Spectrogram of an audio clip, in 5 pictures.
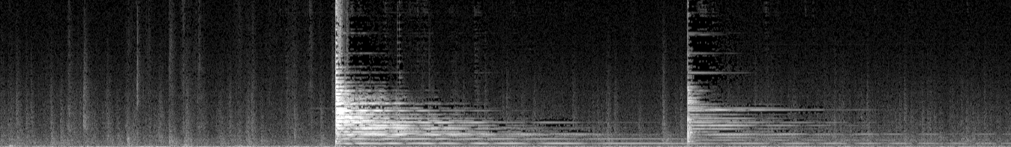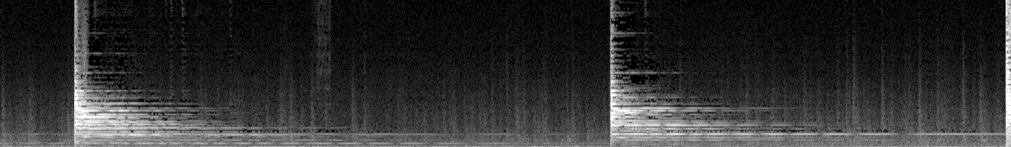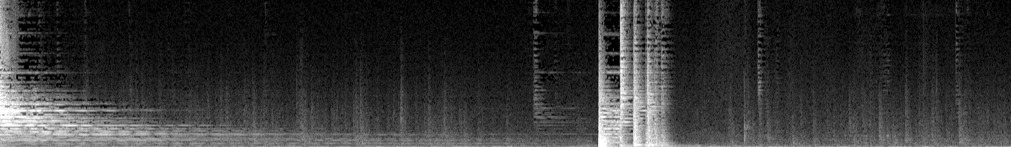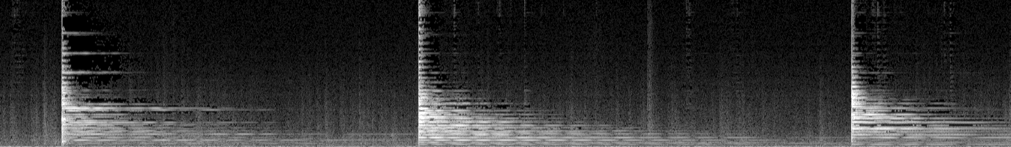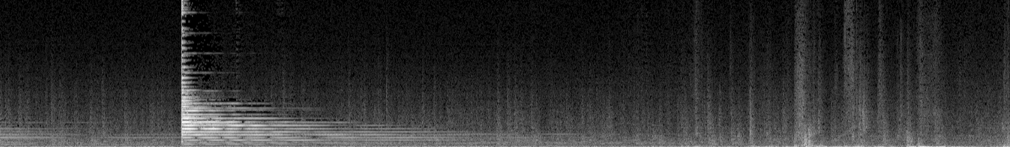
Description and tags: A metal bar on a string.
metallic, percussion, metal-bar, metal, chimes, rotation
